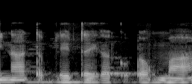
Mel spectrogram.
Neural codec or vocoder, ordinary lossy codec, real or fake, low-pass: none; none; real; 7.2 kHz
